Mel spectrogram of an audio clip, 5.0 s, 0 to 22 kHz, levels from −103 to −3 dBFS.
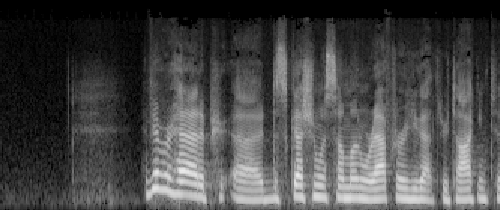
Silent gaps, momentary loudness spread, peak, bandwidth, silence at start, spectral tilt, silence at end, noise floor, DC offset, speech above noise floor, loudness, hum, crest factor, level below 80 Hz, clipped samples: none; 9 LU; -4 dBFS; 12 kHz; 1.45 s; -6 dB/octave; 0 s; -71 dBFS; under 0.1%; 50 dB; -21 LUFS; none; 20 dB; -68 dBFS; under 0.1%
